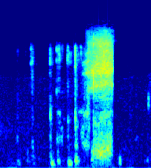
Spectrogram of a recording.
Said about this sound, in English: I'm typing it.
